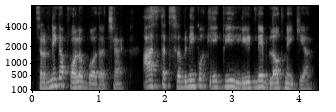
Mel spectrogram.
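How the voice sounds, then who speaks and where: A man's voice: fairly high pitch, fairly quick, a bit bright. A man leading an online sales coaching session, prompting and encouraging his students. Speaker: sales trainer.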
